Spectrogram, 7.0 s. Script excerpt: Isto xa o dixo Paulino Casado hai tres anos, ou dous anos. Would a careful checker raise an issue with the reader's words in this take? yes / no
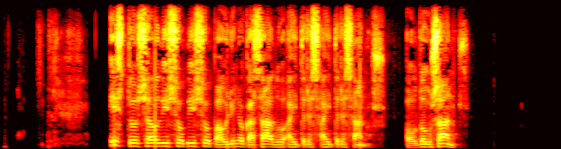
yes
